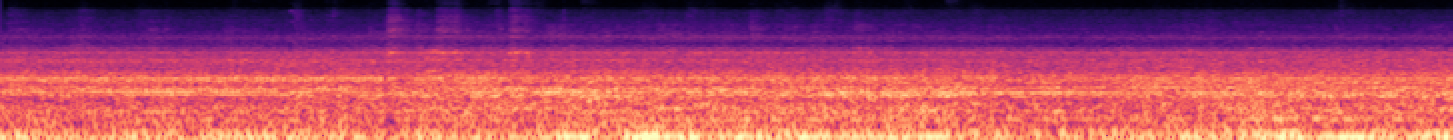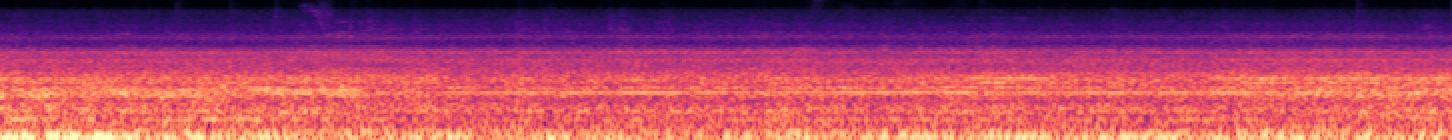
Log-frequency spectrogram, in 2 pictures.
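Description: Urban rail train running steadily on the track: a continuous rumble with a low hum.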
